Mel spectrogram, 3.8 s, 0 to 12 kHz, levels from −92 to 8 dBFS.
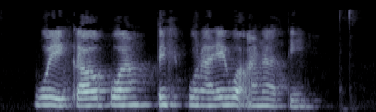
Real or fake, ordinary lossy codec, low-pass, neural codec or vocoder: fake; MP3, 32 kbps; 10.8 kHz; codec, 24 kHz, 3 kbps, HILCodec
